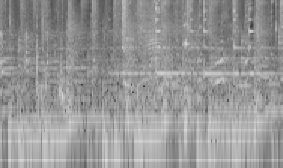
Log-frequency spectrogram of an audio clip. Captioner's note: laughing; glasses clinking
